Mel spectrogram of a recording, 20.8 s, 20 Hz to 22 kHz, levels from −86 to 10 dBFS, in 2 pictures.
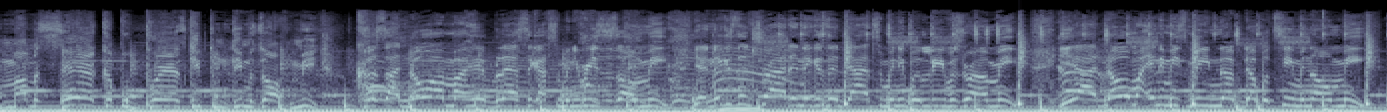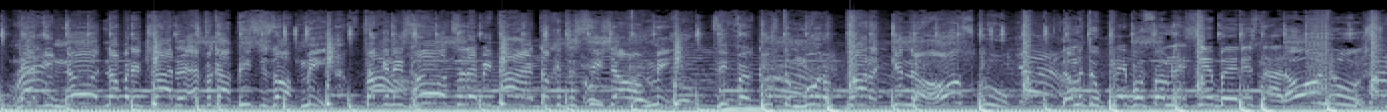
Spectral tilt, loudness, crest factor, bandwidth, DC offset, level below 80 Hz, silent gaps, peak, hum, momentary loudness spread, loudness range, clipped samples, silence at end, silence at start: -4.5 dB/octave; -12 LUFS; 8 dB; 15 kHz; under 0.1%; -10 dBFS; none; 0 dBFS; none; 2 LU; 1 LU; under 0.1%; 0 s; 0 s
